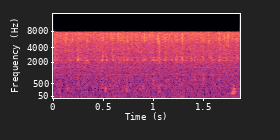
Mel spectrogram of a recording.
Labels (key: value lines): label: ambient
recorder: HydroMoth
